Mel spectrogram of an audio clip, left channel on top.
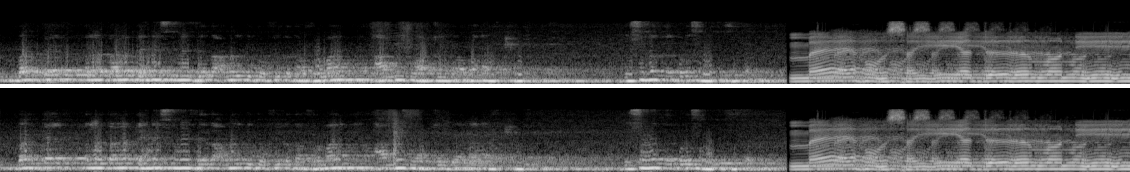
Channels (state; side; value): normal; both; correlation 0.73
